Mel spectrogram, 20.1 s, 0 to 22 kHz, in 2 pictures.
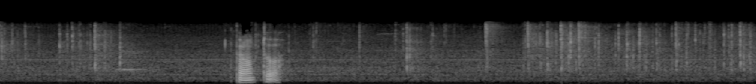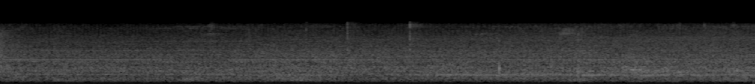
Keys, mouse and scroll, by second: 0.0-1.9 typing, 6.3 Return, 6.7-10.3 typing, 14.6 click, 16.2-16.9 scroll down 4, 17.0-17.6 scroll up 3.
